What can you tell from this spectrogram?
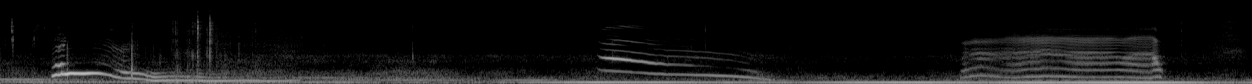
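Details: Stray cats on a cat island at snack time, where a ginger tabby boss snatches treats from other strays; three drawn-out meows, the first wavering then sliding down, the second falling steeply, the third long and quavering, over a steady low hum.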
